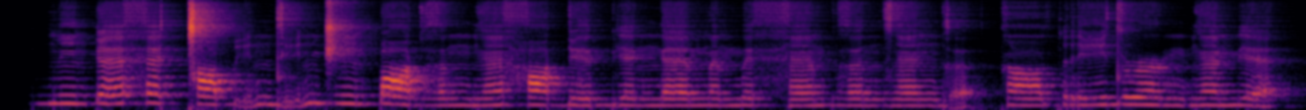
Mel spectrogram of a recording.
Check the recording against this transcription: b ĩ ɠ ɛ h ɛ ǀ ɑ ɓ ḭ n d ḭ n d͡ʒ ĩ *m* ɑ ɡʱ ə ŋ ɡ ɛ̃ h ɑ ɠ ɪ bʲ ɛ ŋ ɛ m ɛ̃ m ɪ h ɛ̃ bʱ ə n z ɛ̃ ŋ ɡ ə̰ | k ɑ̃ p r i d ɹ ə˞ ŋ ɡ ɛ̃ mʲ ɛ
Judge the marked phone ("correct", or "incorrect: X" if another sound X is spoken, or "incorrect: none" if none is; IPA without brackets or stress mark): incorrect: ɓ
